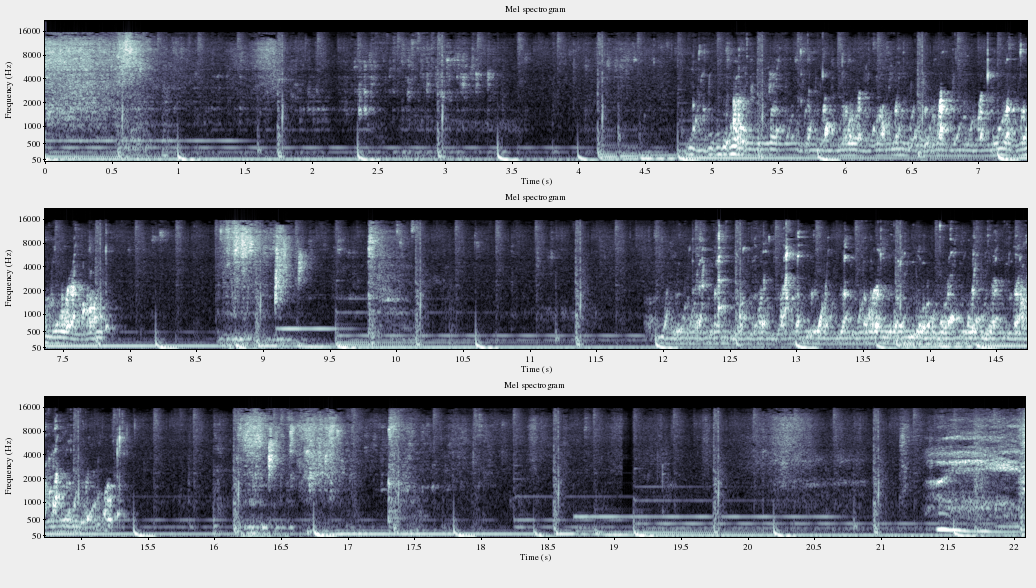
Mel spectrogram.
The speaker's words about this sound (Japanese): しっかり手を洗ってうがいをしたいと思います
